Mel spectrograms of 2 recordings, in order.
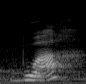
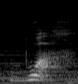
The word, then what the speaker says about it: boire: Entonces, para que lo puedan pronunciar, cuando pronuncio la B, mis labios se tocan, boire. Cuando pronuncio la V, mis labios no se tocan, sino los dientes superior van a tocar el labio inferior, ¿ok? Voir, voir.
